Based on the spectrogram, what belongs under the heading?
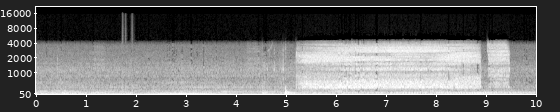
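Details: Nest-box barn owls, Théding, July 2022: after several seconds of low background hum, a sustained harsh hissing screech runs nearly four seconds, breaks off, then resumes briefly.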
